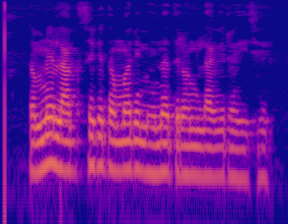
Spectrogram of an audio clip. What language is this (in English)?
Gujarati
